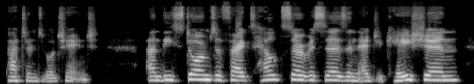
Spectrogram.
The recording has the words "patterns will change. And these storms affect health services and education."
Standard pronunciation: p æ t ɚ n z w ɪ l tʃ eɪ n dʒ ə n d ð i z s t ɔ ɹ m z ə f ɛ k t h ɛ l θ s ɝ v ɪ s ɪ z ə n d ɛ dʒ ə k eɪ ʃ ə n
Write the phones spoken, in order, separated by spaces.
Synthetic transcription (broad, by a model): p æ t ɚ n z w ɪ l tʃ eɪ n dʒ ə n ð i z s t ɔ ɹ m z ə f ɛ k t h ɛ l θ s ɝ v ɪ s ɪ z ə n ɛ dʒ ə k eɪ ʃ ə n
